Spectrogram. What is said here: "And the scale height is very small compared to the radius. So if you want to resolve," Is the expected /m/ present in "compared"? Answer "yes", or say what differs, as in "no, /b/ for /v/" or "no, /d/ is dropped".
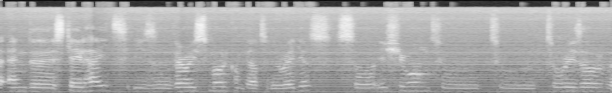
yes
